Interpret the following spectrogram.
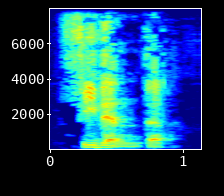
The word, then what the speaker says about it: fidenter: Fidenter. Penúltima sílaba está seguida, no se ve acá, de una NT. Es decir, una consonante doble. Entonces, esta sílaba se alarga por posición.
